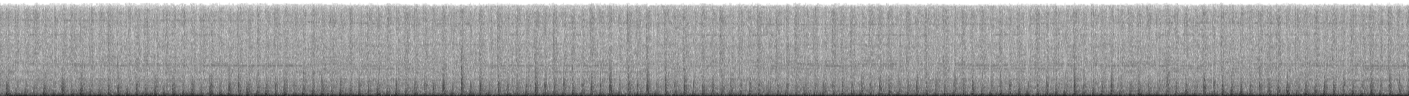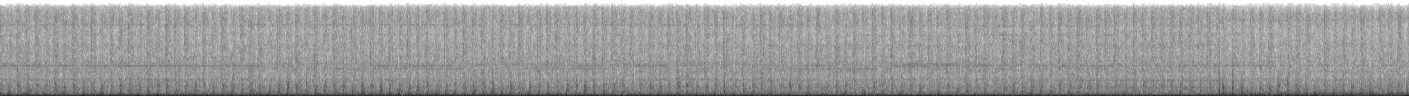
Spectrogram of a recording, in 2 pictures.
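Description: Helicopter rotor and engine running steadily, heard from inside the cockpit: a loud constant low drone under a rapid, unbroken thudding beat from the blades.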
